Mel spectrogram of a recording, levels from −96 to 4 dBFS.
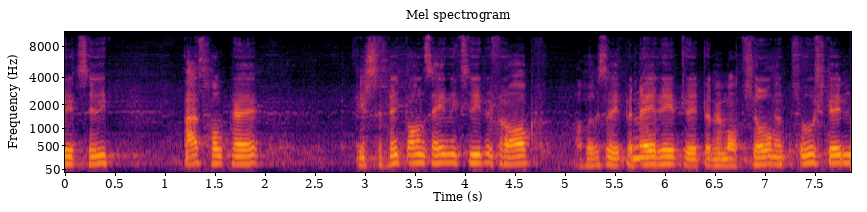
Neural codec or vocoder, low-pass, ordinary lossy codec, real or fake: codec, 44.1 kHz, 1.7 kbps, Pupu-Codec; 9.9 kHz; none; fake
